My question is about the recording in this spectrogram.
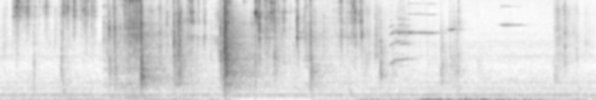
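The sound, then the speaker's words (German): A bunch of keys jangles and clinks as it is pulled out, with scattered metallic rattles and brief bright rings over a steady low hum, and no one speaking. “Komm, hol die Schlüssel raus.”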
